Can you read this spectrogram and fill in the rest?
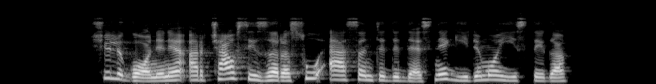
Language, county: Lithuanian, Šiauliai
